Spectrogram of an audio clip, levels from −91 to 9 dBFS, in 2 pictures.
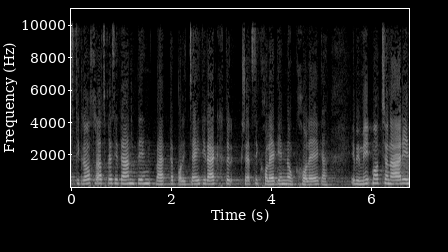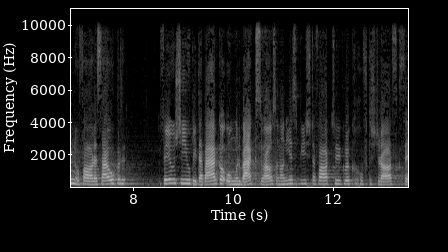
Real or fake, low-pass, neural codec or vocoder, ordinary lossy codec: real; 9.9 kHz; none; none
